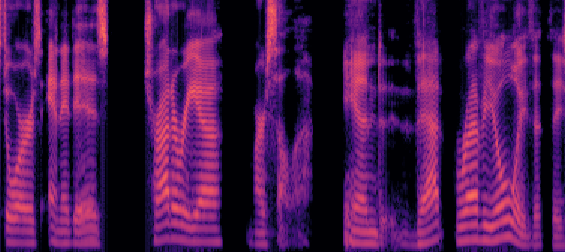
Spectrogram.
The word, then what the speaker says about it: Trattoria Marcella: It is not Trattoria Marcella, as I would pronounce it if you're pronouncing it in an Italian way. It is Trattoria Marcella.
